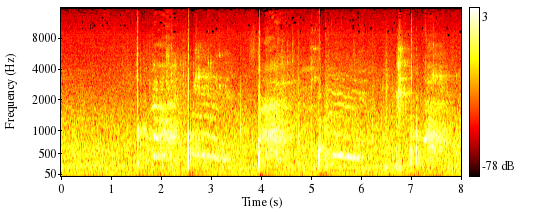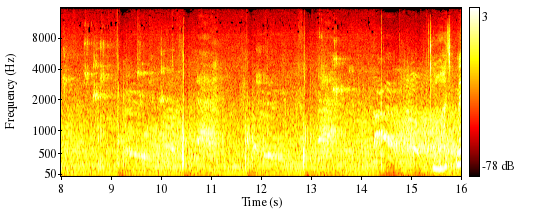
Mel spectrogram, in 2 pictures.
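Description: Tennis rally: the ball struck by rackets back and forth, one sharp hit about every second and a bit, most hits followed by a player's short falling grunt. Crowd noise rises near the end as the point finishes.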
